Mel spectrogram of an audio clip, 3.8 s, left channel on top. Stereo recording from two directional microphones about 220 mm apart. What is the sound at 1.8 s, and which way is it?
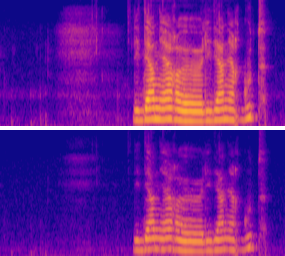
Speech, 25° left (ahead or behind).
